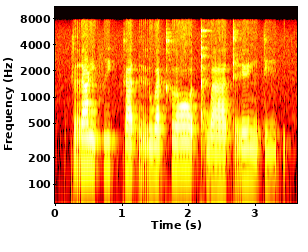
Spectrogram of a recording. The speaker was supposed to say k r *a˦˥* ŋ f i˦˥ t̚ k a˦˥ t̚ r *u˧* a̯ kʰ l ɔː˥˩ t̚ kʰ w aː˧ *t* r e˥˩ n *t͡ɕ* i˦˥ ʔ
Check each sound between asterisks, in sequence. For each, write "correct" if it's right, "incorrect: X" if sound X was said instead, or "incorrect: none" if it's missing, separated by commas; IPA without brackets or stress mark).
incorrect: a˥˩, incorrect: u˦˥, correct, incorrect: t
